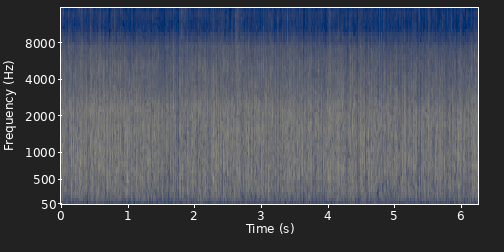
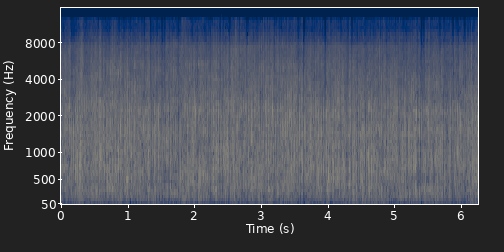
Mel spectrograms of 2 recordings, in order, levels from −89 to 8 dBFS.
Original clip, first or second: first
